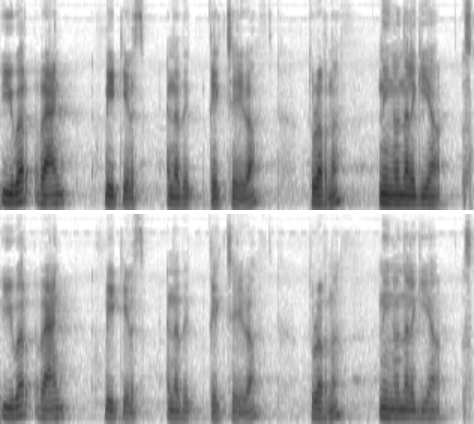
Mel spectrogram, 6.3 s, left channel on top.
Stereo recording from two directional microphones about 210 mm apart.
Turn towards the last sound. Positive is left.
turn(degrees=25)  # may be behind; listen again after turning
